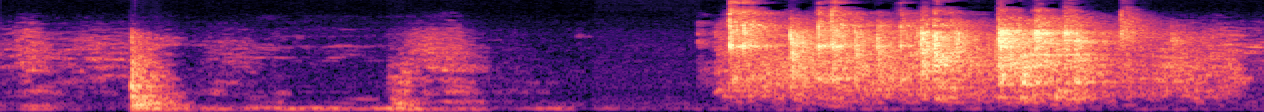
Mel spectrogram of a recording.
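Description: Carrom striker flicked into the pieces: a sharp clack about half a second in and another about a second later, then a denser stretch of clicking and rattling in the second half.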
